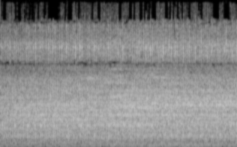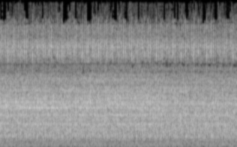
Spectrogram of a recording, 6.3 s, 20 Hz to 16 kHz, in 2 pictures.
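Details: 2001 BMW E46 325i wagon at a steady, even idle with a smooth whirring hiss and no knocks or misfires. This is after a coolant leak and lean-code fix, with the idle air control motor audibly working.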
